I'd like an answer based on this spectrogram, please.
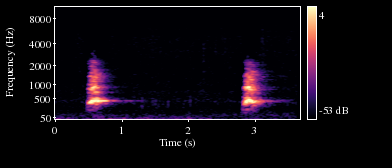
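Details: Dog barking twice: two short, loud, mid-pitched barks about two and a half seconds apart, with faint background hiss.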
